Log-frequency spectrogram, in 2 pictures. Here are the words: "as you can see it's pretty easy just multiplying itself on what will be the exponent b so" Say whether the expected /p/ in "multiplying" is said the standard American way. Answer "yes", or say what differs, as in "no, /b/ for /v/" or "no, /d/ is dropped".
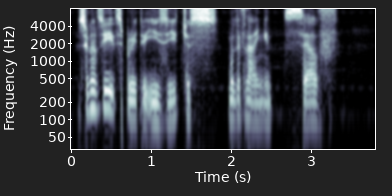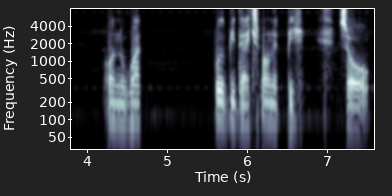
no, /f/ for /p/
